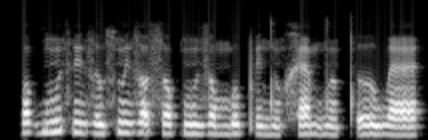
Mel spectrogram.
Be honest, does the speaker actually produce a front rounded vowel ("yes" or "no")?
no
